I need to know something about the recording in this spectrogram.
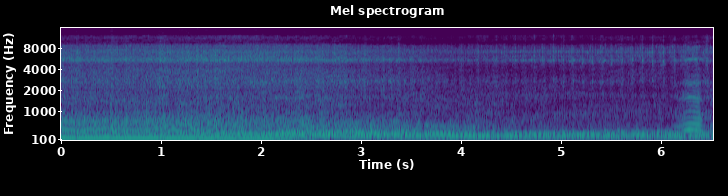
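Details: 1959 Ford F250 223 (possibly 262) straight-six, cold start after 3–4 years sitting, throttle feathered: catches cleanly and settles into a steady low idle with a couple of easy blips, sounding healthy.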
